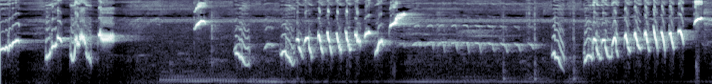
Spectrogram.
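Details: White-rumped shama lure song mixing sharp upswept whistles with fast rhythmic series of rising notes and a long level whistle, varied and loud.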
